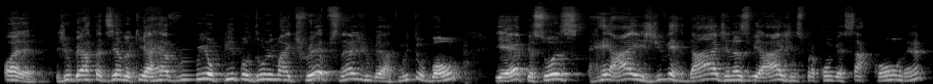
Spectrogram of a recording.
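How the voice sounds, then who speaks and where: A woman teaching English in a live online lesson, chatting with viewers, laughing often and checking in with quick questions. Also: medium pitch, mellow, echoey room.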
